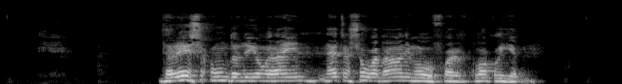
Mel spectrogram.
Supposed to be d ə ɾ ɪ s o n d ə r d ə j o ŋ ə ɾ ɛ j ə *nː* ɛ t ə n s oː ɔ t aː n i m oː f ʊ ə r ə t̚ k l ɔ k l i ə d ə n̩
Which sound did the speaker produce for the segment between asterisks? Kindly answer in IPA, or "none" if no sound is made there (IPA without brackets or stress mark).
nː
